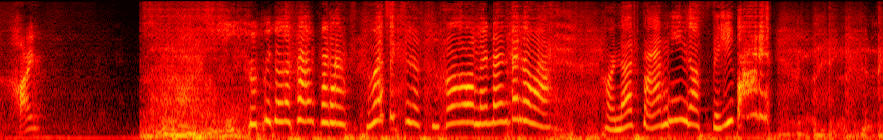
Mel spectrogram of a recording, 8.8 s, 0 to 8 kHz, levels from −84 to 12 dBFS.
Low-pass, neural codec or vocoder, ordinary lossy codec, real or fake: none; codec, 16 kHz, 1 kbps, FunCodec, trained on LibriTTS, 50 frames a second; none; fake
